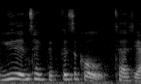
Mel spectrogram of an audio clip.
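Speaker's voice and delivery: plain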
